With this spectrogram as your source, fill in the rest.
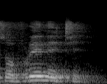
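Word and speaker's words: sovereignty: not so breed unity we don't pronounce that letter G we are met it now pronounced Asia so the word is serenity when we are saying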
